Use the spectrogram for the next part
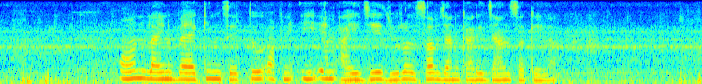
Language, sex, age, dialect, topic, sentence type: Bhojpuri, female, 25-30, Northern, banking, statement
